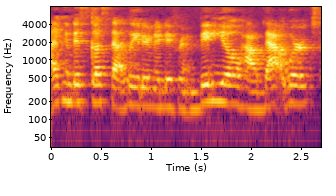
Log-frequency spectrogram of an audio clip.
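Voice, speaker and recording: A woman talks amid noticeable background noise and audible echo from the room. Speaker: law school applicant and vlogger. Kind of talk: advice vlog. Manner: frequent filler ums.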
